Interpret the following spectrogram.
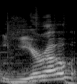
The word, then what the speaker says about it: gyro: Gyro. Gyro is pronounced yurro. Oh, it's not pronounced like the mechanical thing.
